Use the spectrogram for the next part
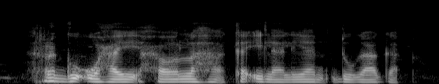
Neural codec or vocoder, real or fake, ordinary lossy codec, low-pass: none; real; none; none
